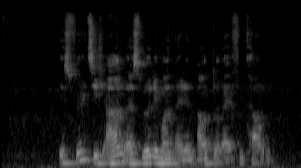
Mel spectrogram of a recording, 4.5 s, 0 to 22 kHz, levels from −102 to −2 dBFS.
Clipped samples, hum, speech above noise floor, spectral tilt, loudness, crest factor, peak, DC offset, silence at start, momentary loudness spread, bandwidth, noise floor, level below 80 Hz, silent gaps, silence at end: under 0.1%; none; 31 dB; -5.5 dB/octave; -54 LUFS; 16 dB; -38 dBFS; under 0.1%; 0.9 s; 10 LU; 16 kHz; -85 dBFS; -82 dBFS; none; 0.4 s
